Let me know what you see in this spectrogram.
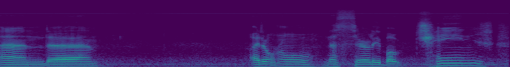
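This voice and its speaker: A man at medium pitch talks at a very slow pace, with audible room echo around his voice. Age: 60s. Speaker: motorcycle club officer. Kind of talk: interview.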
